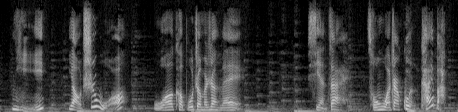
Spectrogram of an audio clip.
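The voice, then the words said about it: Sneering voice of a horse. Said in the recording (Chinese): “马冷笑着说”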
